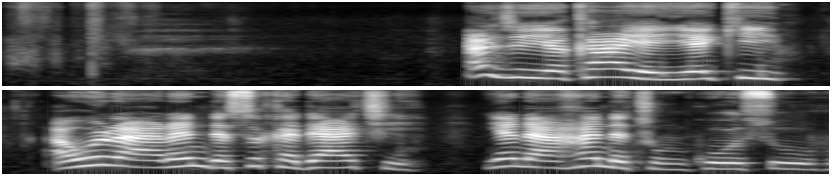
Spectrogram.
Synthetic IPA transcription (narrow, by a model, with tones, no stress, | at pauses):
ʔa˦d͡ʒɪ˨ja˦kaː˦jɐ˨jjːɐ˦kʲiː˦ | ʔa˨wʊ˦ɽaː˨ɽɛ˦nda˨sʊ˦ka˨daː˦t͡ʃeː˨ | jɐ˦naː˨ɦa˦na˨t͡ʃɪ˨ŋkʷoː˦soː˦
